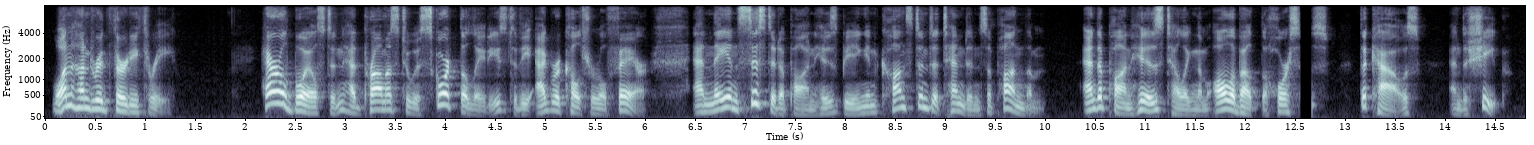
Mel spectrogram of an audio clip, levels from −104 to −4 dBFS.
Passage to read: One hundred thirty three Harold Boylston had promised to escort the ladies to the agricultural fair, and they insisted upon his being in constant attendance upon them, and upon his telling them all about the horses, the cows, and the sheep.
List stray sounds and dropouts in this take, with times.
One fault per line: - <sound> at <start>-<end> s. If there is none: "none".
- dropout at 12.5-12.7 s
